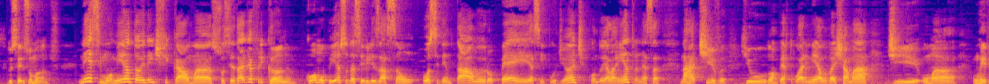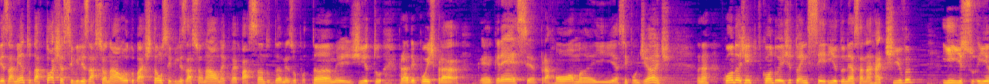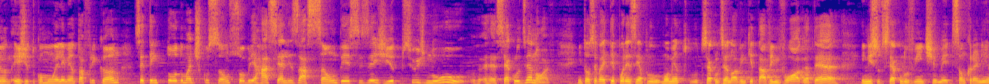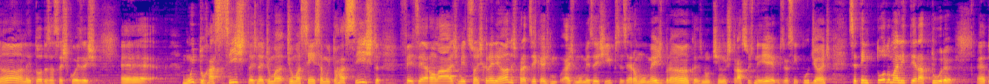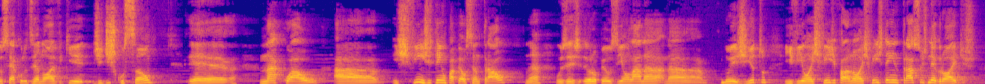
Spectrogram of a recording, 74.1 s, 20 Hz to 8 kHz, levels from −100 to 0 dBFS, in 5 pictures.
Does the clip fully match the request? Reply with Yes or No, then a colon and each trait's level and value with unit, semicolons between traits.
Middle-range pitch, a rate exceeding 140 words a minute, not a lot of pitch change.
No: medium, 160 Hz; average, 160 wpm; average, 4.7 semitones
